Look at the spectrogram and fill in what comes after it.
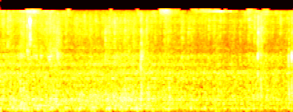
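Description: Commuter train pulling away: a steady rumble of the wheels and cars on the rails, slowly fading, with a few short sharp clicks.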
